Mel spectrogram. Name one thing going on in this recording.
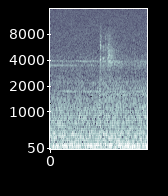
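A golf club sharply strikes a ball.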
